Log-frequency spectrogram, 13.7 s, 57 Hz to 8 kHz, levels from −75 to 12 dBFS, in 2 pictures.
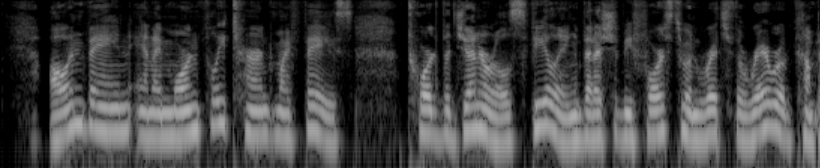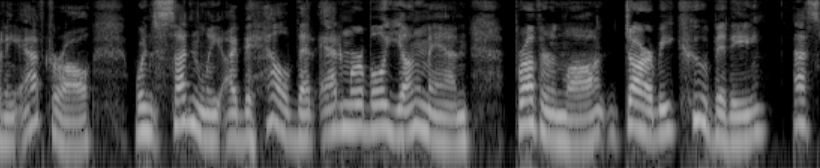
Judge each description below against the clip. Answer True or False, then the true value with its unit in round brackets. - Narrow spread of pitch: False (4.3 semitones)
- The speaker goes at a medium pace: True (170 wpm)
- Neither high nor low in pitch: True (155 Hz)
